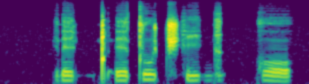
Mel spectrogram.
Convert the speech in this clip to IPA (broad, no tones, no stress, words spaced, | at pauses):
ɾɪ ǃʼɪtu t͡ʃʼiɡʏkːo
